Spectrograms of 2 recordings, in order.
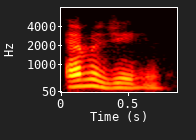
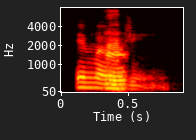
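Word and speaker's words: Imogene: He was mispronouncing Imoene. I M O G. I think it's E N E. Emoene, not Emmaene.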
